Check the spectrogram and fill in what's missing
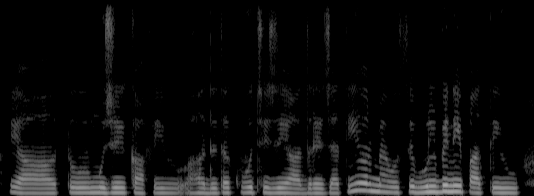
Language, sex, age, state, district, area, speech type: Hindi, female, 18-30, Madhya Pradesh, Betul, rural, spontaneous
